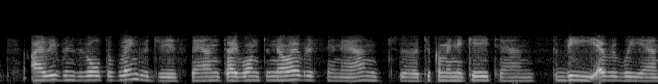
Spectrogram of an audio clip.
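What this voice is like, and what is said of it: Charming foreign-accented English. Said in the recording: “You have such a lovely accent in America... speaking English with your lovely accent, it's very, very charming”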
